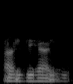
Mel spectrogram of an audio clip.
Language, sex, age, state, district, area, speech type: Punjabi, female, 45-60, Punjab, Pathankot, urban, conversation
